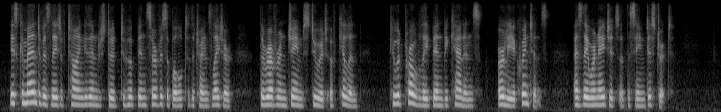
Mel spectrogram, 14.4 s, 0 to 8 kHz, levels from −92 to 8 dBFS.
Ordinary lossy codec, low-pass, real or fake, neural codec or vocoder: Opus, 32 kbps; 7.2 kHz; fake; codec, 16 kHz, 0.2 kbps, FocalCodec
